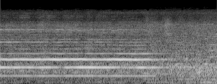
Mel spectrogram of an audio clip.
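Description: Arena horn over the sound system: one steady, held tone with no change in pitch that cuts off about one and a half seconds in.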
